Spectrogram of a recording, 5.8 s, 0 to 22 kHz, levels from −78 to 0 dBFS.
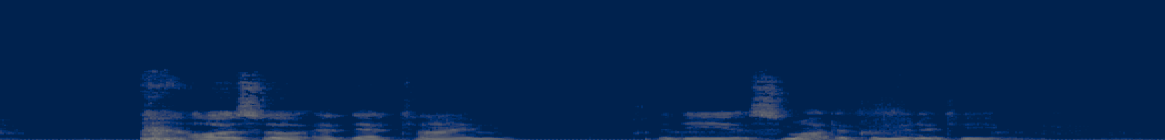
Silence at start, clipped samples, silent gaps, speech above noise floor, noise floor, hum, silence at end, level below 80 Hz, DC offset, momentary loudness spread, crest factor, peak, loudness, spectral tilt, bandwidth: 0 s; under 0.1%; none; 24 dB; -70 dBFS; none; 0.05 s; -72 dBFS; under 0.1%; 14 LU; 18 dB; -30 dBFS; -46 LUFS; -4.5 dB/octave; 11.5 kHz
